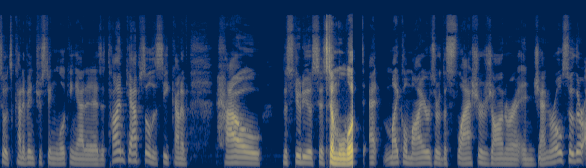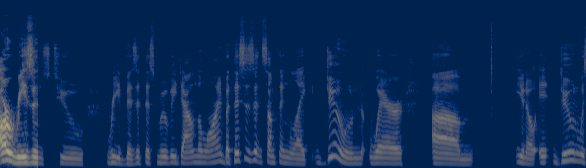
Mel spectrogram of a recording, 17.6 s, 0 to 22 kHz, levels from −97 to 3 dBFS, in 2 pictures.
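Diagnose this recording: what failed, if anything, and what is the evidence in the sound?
Sudden gain jumps, likely unramped digital gain changes: speech and noise leap together about 22 dB after "of how the studio" (4.89–5.28 s), and drop about 19 dB after "there are" at 9.35 s.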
